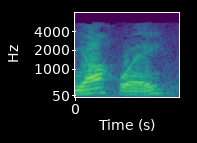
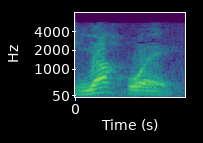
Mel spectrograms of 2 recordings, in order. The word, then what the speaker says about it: Yahweh: So they called him Jehovah, which is a combination of the vowels from Adonai for Lord and the consonants from Yahweh. Put them together, you have Jehovah. But literally, his name is pronounced Yahweh. There is no Jehovah. Okay? Yes. What's Yahweh? Y-A-H-W-E-H. Yahweh. Y-A-H-W-E-H.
